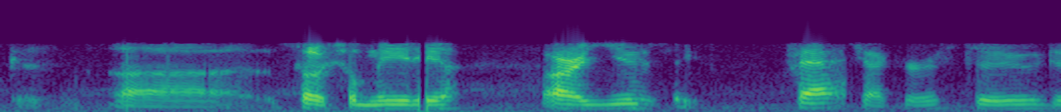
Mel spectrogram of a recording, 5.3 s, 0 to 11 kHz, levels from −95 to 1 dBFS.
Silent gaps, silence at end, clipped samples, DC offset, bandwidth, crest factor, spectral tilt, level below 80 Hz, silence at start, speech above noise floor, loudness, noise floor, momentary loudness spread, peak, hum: none; 0 s; under 0.1%; under 0.1%; 3.2 kHz; 22 dB; -10 dB/octave; -60 dBFS; 0.05 s; 26 dB; -26 LUFS; -51 dBFS; 20 LU; -6 dBFS; none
